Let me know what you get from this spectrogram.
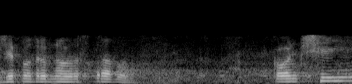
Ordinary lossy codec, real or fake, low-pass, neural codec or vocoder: AAC, 16 kbps; fake; 7.2 kHz; codec, 24 kHz, 3 kbps, HILCodec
